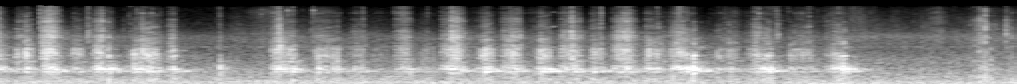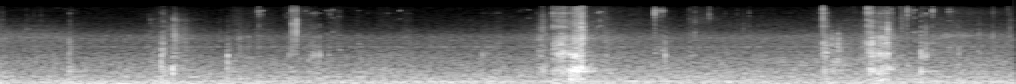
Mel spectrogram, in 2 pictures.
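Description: Gloved hands scrape a steel chisel along the bare wood surface of a large, solid, debarked log. Quick, rasping strokes carry a faint tonal squeal for the first four seconds, then fade to a low, steady rumble. A few sharp, bright scrapes stand out near the end.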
